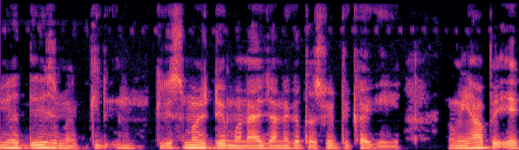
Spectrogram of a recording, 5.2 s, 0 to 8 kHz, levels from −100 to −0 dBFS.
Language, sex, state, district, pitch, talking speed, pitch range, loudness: Hindi, male, Uttar Pradesh, Etah, 120 Hz, 205 wpm, 120-130 Hz, -19 LUFS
